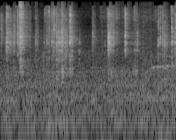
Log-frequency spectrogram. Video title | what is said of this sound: పల్లీ బెల్లం ఉండలు! | చూడండి ఎంత టక్ టక్మని సౌండ్ వస్తున్నాయో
